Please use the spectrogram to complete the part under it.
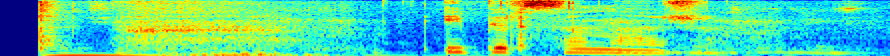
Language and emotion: Russian, sad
